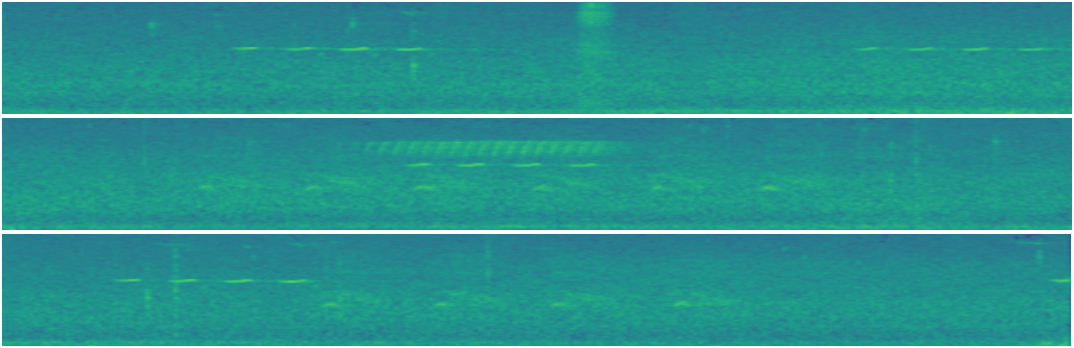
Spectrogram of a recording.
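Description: Birds chirping: short runs of three or four quick high chirps repeat every few seconds, with series of lower chirps between them, over a steady background hiss.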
